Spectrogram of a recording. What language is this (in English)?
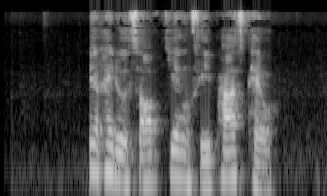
Thai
